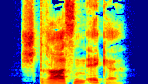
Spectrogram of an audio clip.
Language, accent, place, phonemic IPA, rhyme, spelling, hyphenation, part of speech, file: German, Germany, Berlin, /ˈʃtraːsənˌɛkə/, -ɛkə, Straßenecke, Stra‧ßen‧ecke, noun, De-Straßenecke.ogg
- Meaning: streetcorner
